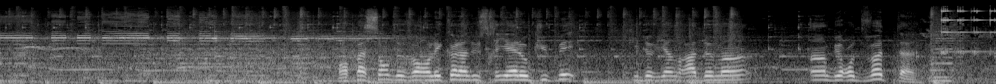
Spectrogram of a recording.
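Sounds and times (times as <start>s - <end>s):
car horns blaring in a busy street: 0.0s - 4.4s
dense rumble of passing traffic: 0.0s - 9.9s
speech: 3.4s - 9.4s.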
